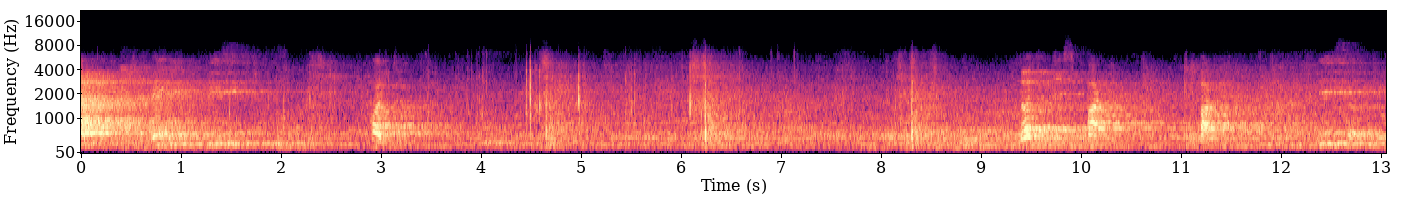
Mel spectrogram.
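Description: Short spoken bursts of a man's voice in a large, echoing sports hall. Around the middle come a few sharp thuds as two karateka in fighting stance move on the mat.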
